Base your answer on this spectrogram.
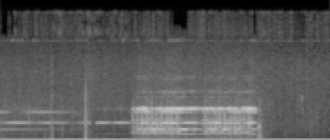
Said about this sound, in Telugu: ఫోన్ ఫోన్ ఎవరు వచ్చింది చూడమ్మా.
